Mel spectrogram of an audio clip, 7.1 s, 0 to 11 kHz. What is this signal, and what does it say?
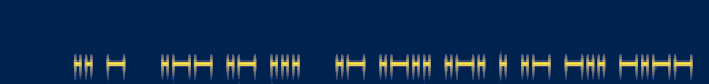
Morse code, heard as a keyed tone, about 22 wpm, 700 Hz. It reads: IT WAS ALREADY
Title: Sentences from Top 1000 Words - Review Part 2 - 22wpm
